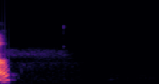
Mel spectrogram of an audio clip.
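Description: Near silence: the gated audio of a webinar call goes dead just after the tail of a spoken word.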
